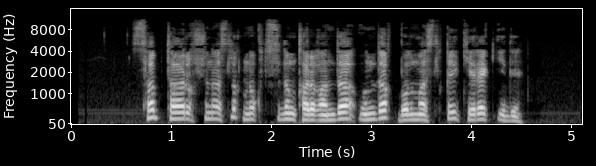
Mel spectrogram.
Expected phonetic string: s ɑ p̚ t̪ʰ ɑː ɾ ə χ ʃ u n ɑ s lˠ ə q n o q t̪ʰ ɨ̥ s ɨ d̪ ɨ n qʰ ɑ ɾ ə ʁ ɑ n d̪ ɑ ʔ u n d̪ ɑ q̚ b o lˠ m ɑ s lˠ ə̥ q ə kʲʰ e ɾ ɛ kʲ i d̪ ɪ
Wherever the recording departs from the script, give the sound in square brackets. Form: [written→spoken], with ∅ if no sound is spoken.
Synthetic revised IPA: s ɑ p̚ t̪ʰ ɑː ɾ ə χ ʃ u n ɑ s lˠ ə q n o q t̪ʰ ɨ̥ s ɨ d̪ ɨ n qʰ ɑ ɾ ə ʁ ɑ n d̪ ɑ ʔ u n d̪ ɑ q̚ b o lˠ m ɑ s lˠ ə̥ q ə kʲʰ e ɾ ɛ kʲ i d̪ ɪ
